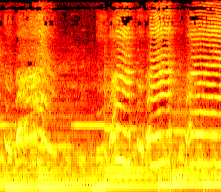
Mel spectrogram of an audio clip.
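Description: A baby of about three and a half months crying in several short wails while being bottle-fed, the longest wail near the end, over background music with steady held chords.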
